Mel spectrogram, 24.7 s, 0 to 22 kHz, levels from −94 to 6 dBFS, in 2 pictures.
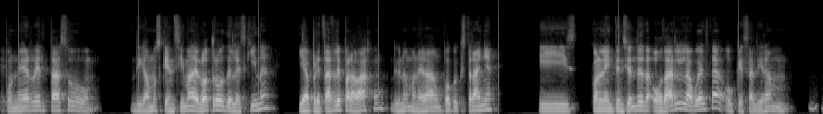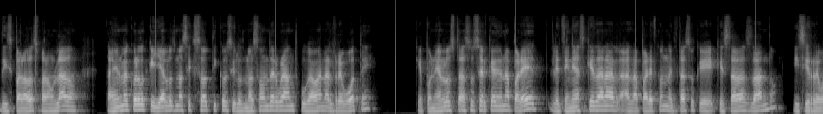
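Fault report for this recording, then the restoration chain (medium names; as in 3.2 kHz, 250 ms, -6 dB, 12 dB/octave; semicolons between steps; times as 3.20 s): tick 33 1/3 rpm -16 dBFS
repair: de-click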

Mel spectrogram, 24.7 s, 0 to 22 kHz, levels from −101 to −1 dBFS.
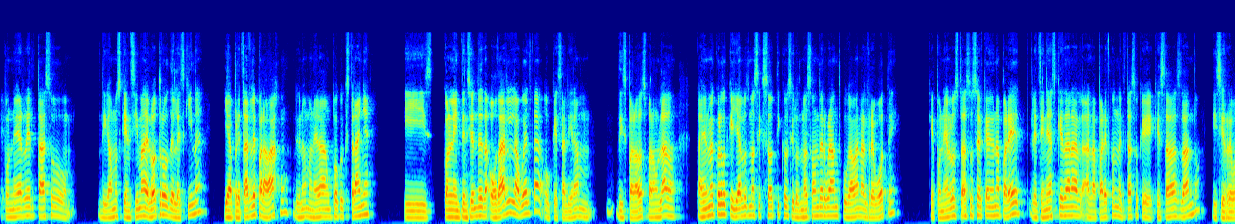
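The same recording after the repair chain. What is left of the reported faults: nothing left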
